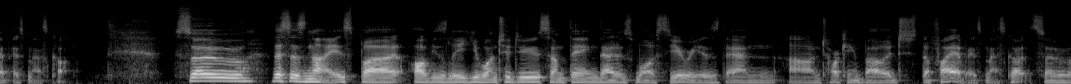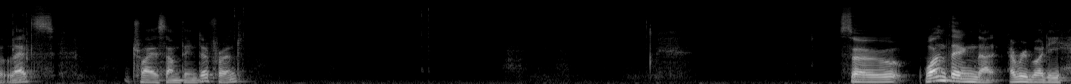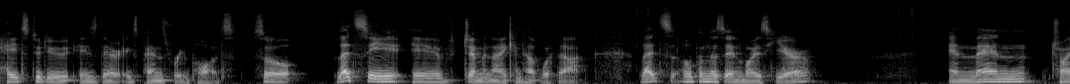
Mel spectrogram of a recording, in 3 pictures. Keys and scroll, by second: 10.8 super+r.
